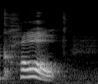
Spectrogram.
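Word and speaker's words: culte: So the term cult first appeared in English in 1617, and we got that from the French word, I'm gonna spell it because I don't know how to say it, it's c-u-l-t-e, Anybody here speak French? – Cult. – So it's still just cult. Awesome. And that, it's like cast and cast system, the C-A-S-T, it's the same.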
